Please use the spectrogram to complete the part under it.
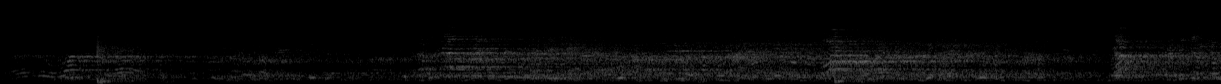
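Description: A ball is kicked with a sharp thud.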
